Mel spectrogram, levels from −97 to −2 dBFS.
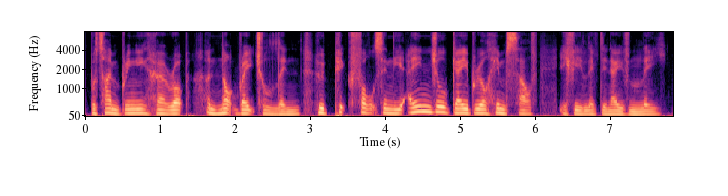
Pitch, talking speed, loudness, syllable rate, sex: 130 Hz, 170 wpm, -18 LUFS, 4.6 syllables/s, male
